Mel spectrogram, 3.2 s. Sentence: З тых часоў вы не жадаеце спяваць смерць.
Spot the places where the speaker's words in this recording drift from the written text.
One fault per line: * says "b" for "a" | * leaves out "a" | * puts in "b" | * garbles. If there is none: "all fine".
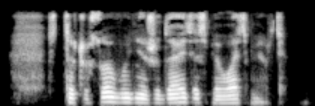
all fine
